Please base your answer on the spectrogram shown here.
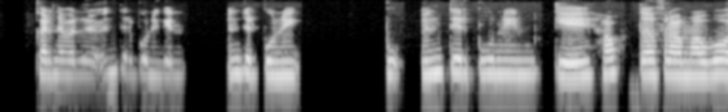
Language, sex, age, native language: Icelandic, male, 12, Icelandic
